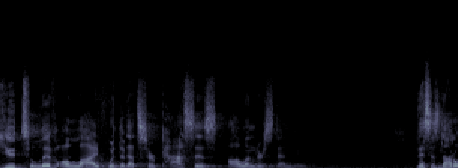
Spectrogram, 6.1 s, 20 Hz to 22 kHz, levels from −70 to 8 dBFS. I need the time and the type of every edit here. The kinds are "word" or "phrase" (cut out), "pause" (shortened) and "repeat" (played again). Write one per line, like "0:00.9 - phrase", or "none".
0:01.7 - word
